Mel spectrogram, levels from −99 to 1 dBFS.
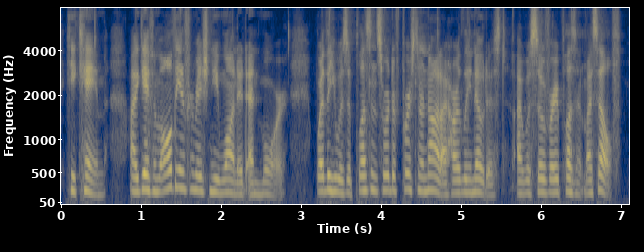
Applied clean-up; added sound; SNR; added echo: none; none; none; none.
